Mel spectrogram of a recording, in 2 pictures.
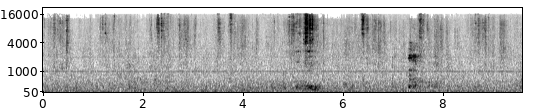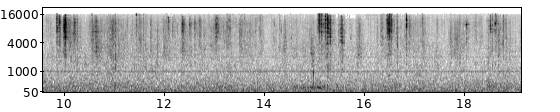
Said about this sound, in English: Be surprised how encouraging it is to hear pages turning. Look at Numbers 35.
